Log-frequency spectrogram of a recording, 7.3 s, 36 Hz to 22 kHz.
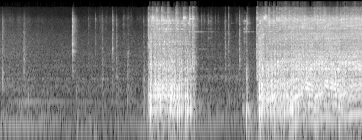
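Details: Homelite XL-2 chainsaw, test run just after repair finished: quiet handling clicks, then two sustained bursts of crisp high-revving two-stroke buzz that catch and hold cleanly. Normal, healthy running.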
